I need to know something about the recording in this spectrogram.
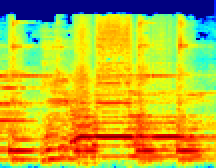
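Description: Live Tamil folk-drama ensemble music: tabla and drum strokes with small hand cymbals keeping time under a melody line, which climbs to a high note held through the second half.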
